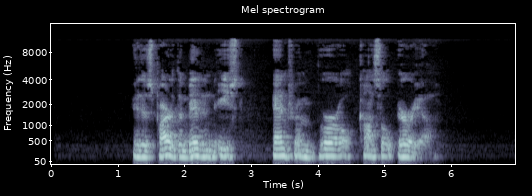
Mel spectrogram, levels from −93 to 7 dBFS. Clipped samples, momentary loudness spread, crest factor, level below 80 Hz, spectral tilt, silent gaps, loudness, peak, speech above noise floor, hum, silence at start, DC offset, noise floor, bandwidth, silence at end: under 0.1%; 9 LU; 18 dB; -58 dBFS; -5.5 dB/octave; none; -19 LUFS; -2 dBFS; 59 dB; none; 1.25 s; under 0.1%; -76 dBFS; 11.5 kHz; 1.25 s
